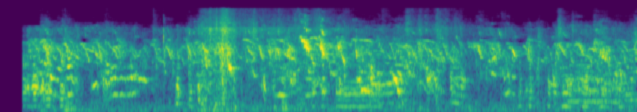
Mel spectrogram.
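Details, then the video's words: Baby chickens (chicks) calling while eating: a dense chorus of high, thin downward-slurred peeps from many chicks at once, steady throughout, with a louder rustling burst near the middle. "HUNI NG MANOK HABANG KUMAKAIN, CHICKEN SOUND EFFECT"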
